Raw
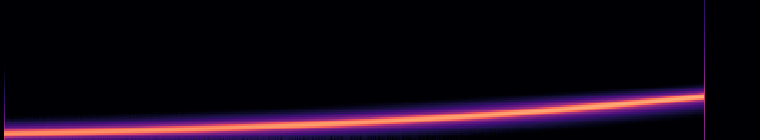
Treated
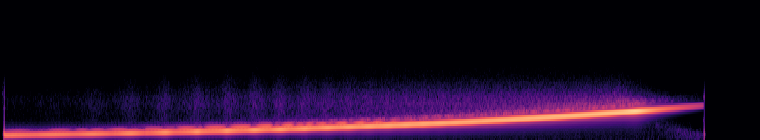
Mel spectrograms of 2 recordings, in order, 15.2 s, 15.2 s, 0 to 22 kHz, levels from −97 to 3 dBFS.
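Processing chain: low-pass sweep 1.5 kHz -> 100 Hz, 12.46–14.65 s; formant-preserving pitch shift -4.5 st

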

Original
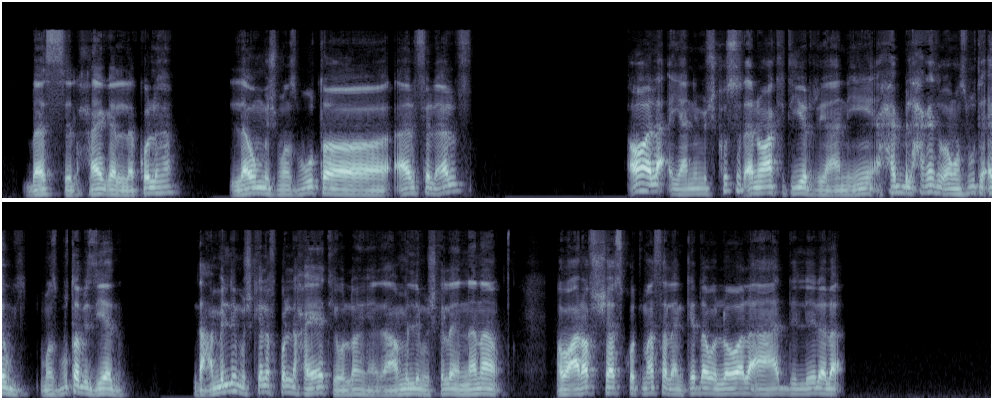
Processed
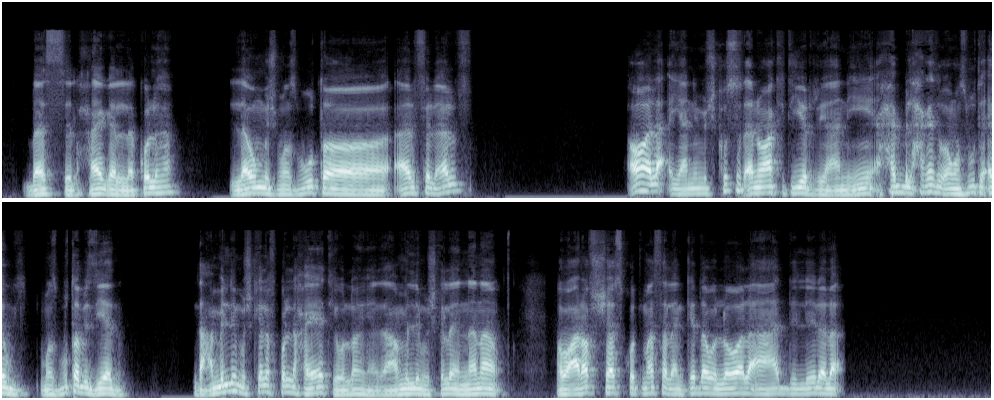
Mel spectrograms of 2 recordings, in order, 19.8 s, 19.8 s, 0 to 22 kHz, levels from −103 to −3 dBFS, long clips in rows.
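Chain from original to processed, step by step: RIAA curve playback; trim +8 dB

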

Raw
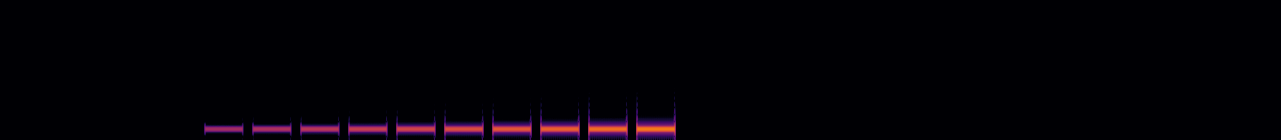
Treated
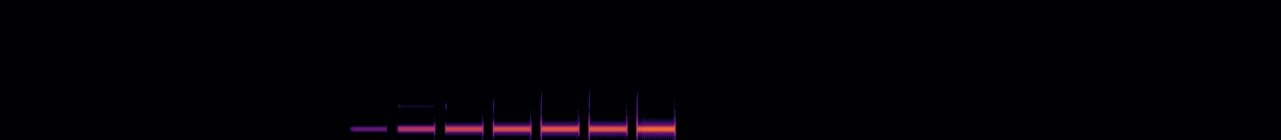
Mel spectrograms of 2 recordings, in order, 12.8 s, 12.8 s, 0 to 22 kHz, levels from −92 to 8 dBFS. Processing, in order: 5.76–6.42 s: high-pass 230 Hz -> 320 Hz 6 dB/octave; gate -40 dBFS, range -57 dB; trim -3 dB

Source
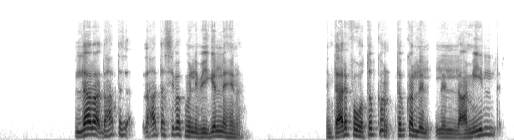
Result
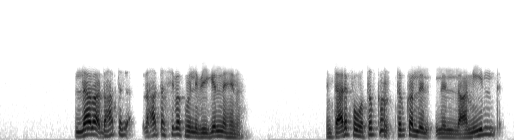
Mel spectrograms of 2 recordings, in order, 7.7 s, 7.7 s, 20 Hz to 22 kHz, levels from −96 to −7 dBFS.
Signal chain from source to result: steep low-pass 2.2 kHz 72 dB/octave; in parallel at +3 dB: peak limiter -11.5 dBFS, peak gain reduction 7 dB; on the sum: trim -1 dB

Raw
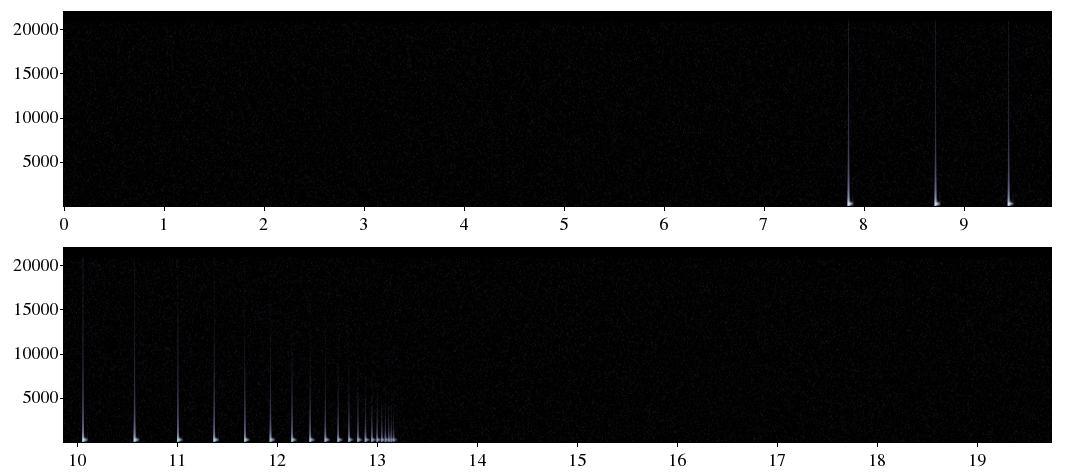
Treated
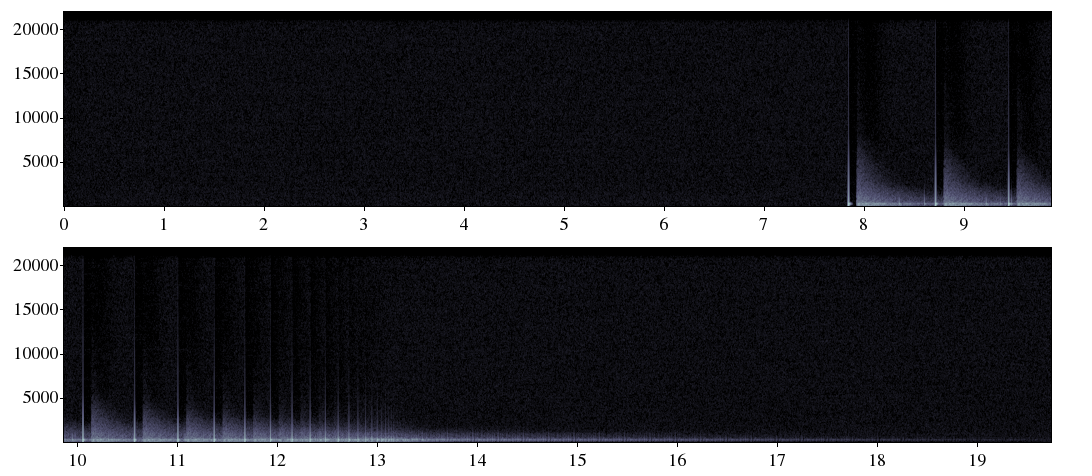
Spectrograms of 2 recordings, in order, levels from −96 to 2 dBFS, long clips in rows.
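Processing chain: compression 4:1, threshold -35 dBFS, peak gain reduction 18.5 dB; on a send: feedback echo behind a band-pass 253 ms, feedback 84%, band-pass 490 Hz, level -15.5 dB; on the sum: plate-style reverb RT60 1.7 s, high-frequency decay 0.5×, pre-delay 80 ms, DRR 4 dB; trim +4 dB

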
